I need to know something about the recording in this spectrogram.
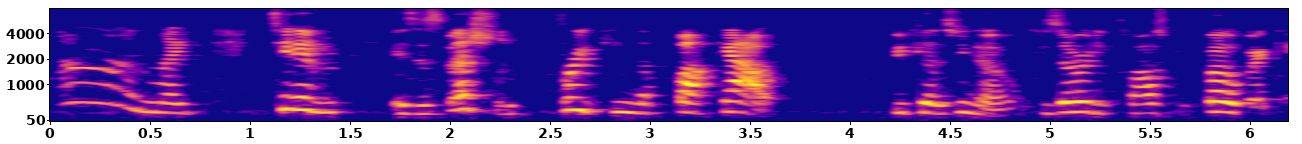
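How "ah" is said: higher, hammed-up little screams; a jokey imitation of panic; mock panicked cries. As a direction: squeal like you're scared of the shark. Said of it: "they're just like".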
